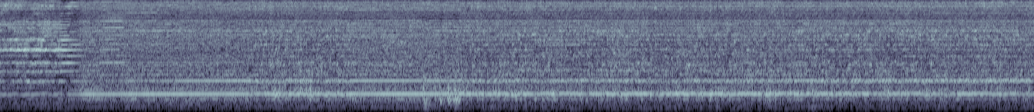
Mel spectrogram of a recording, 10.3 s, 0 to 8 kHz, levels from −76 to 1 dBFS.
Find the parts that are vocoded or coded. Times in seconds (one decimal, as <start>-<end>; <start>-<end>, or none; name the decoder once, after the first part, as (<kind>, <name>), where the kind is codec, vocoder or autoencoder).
0.0-0.6 (vocoder, HiFi-GAN); 2.5-3.5; 4.6-10.3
